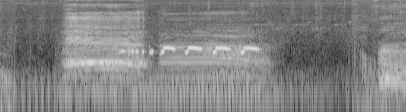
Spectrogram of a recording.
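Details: Tame cattle herd walking together along a countryside path at sunset, calling other cows home: two long, rising-then-falling bellowing moos, then a sharp series of short chirping notes and a final shorter moo.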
